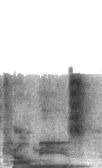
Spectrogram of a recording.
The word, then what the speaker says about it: Calmez: It's Calmez, which is Americanized French.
